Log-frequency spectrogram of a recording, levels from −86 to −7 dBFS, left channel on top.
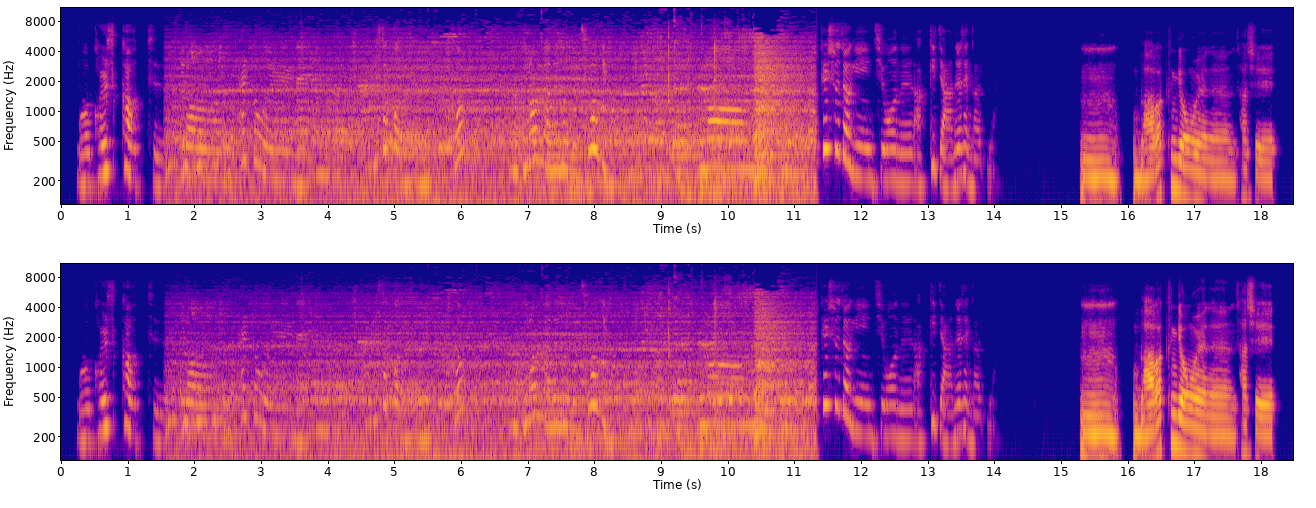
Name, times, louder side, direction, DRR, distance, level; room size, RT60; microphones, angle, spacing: voice 1, 0.2-3.7 4.7-6.1 6.7-8.6 9.2-13.8, left 5 dB, 30° left, 0.4 m, -31 dB
sound 1, 1.5-11.3, left 2 dB, 55° left, 1.0 m, -29 dB
voice 2, 15.3-18.2, right 4 dB, 35° right, 0.5 m, -25 dB
5.5 x 2.2 x 2.3 m
head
